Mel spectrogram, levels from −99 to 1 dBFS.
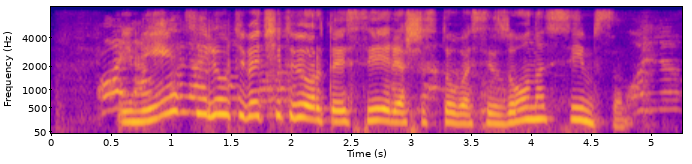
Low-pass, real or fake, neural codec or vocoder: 7.2 kHz; fake; codec, 16 kHz in and 24 kHz out, 2.2 kbps, FireRedTTS-2 codec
